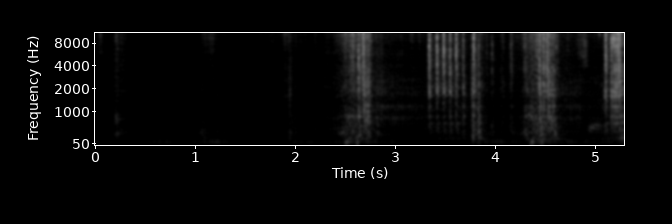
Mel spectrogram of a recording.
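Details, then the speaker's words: 1979 Honda CB400T Hondamatic 2-speed project bike, dead battery, oil low, spark unchecked; slow kick-over bursts with a chuffing push each stroke, no firing; engine turns freely with good cranking compression. "you can hear compression there."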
